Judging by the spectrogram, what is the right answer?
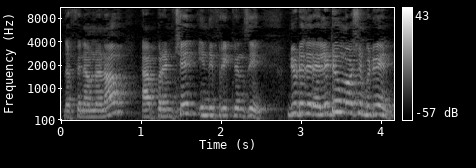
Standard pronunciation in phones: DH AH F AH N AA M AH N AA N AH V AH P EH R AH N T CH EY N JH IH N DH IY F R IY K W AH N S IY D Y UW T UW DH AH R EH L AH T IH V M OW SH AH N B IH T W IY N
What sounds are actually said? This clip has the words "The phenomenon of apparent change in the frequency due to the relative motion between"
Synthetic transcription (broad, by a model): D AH F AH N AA M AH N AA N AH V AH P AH R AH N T SH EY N IH N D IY F R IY K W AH N S IY D Y UW T UW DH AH R EH L AH T IH V M OW SH AH N B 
